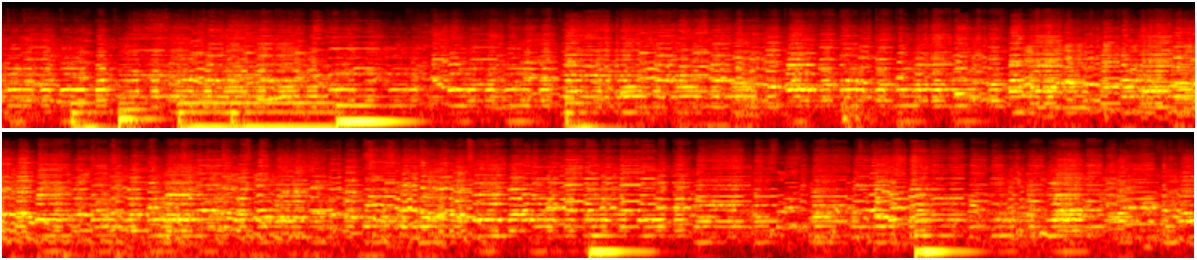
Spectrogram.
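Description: Three button accordions playing a traditional Portuguese dance tune together, a dense run of sustained reedy melody notes with deep bass notes coming in now and then, heaviest in the first few seconds and again near the end.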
